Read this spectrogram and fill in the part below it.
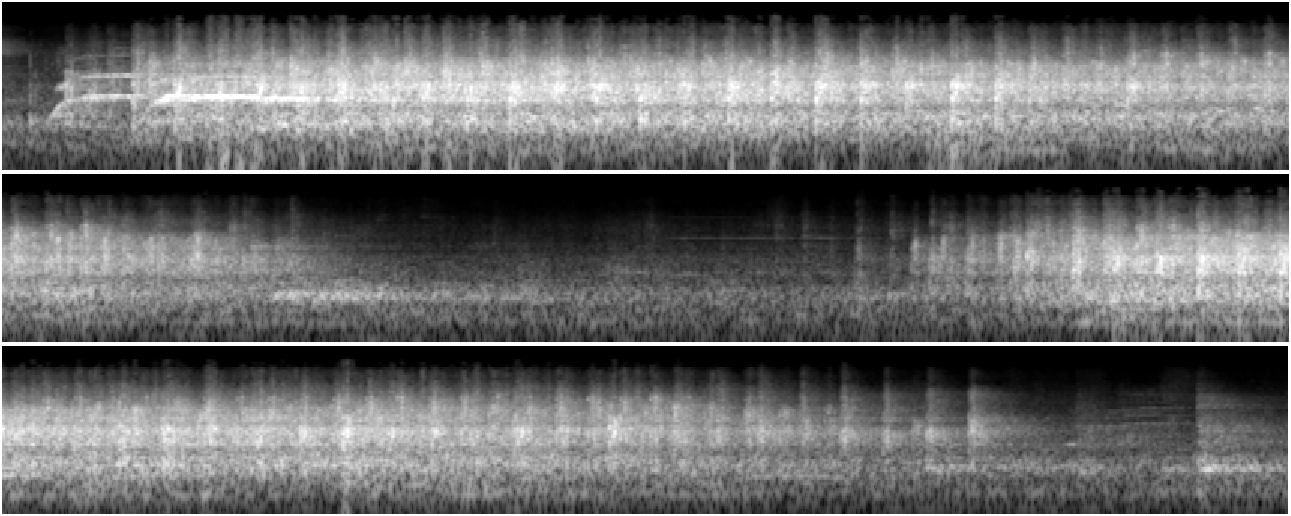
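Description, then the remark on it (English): Two long bursts of audience applause for the honorees at a Women's History Month program, each about ten seconds of dense, steady clapping, separated by a brief lull with faint murmuring before the second round swells up. “Let's have one more round of applause for all of the honorees today.”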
